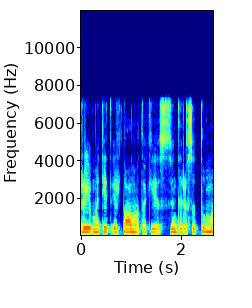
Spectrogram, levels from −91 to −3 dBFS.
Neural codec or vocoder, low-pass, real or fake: none; 7.2 kHz; real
